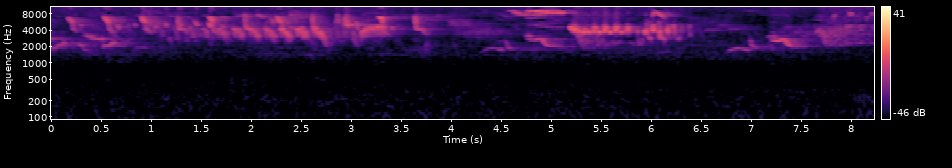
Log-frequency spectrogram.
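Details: Birds singing in the open: several high, quick twittering and whistled phrases, one short buzzy trill near the middle, all over a constant low rushing noise.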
